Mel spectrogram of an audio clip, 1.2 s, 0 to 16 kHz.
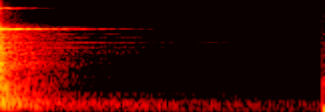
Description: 53h-pno28-F6.wav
